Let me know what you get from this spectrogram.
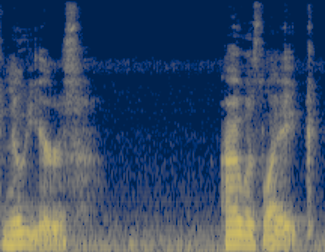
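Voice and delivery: usual speaking voice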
